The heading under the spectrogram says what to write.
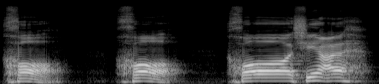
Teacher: الخاء زي قلنا الغين كده لازم نفخم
